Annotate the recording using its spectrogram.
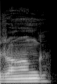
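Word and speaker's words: wrong: डब्ल्यू के बाद आर होने पर डब्ल्यू साइलेंट रहता है। जैसे रॉन्ग, रिस्ट, राइट, रिंकल।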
